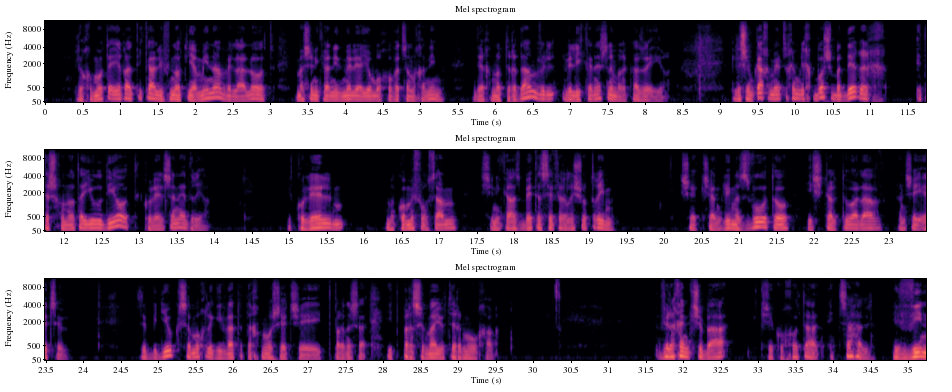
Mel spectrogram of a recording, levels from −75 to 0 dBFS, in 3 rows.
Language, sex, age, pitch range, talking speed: Hebrew, male, 60-79, 100-120 Hz, 100 wpm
